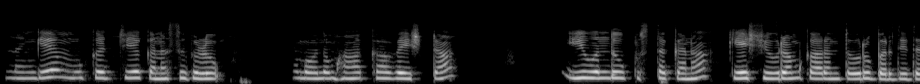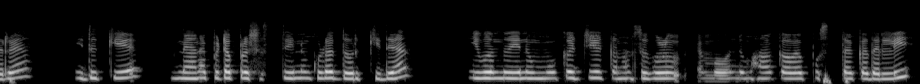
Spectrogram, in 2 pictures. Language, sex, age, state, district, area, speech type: Kannada, female, 18-30, Karnataka, Davanagere, urban, spontaneous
